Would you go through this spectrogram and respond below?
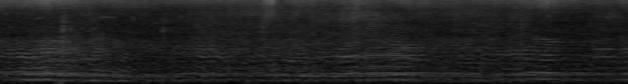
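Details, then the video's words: Honey bees of the Iberian subspecies buzzing outside a Langstroth hive west of Roquetes, south Tarragona, Catalonia, Spain, near Els Ports National Park; a dense, steady hum layered with many overlapping wavering tones, swelling and fading slightly. "Bees Healing Sound Effect HD - Up Close"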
